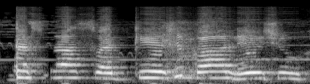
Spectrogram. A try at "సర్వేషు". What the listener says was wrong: అది సర్గేషు కాదమ్మా, సర్వేషు.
